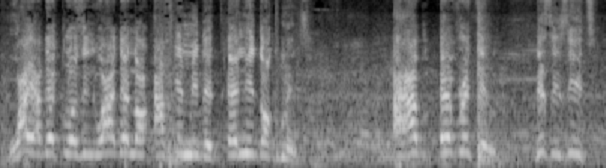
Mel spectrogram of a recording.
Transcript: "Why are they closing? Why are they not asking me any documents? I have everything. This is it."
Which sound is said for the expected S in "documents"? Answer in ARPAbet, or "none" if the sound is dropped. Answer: none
